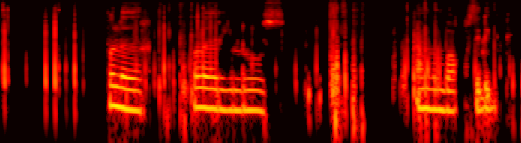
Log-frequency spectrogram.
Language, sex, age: Wolof, female, 18-24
